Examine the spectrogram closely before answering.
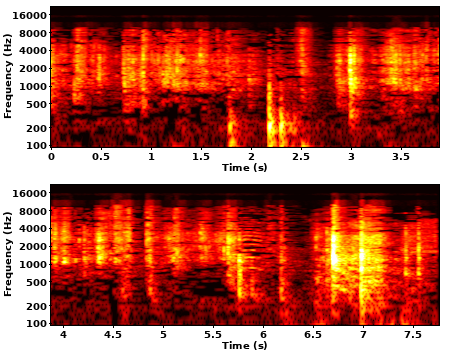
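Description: Plastic card wrappers crinkle and rustle close by.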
